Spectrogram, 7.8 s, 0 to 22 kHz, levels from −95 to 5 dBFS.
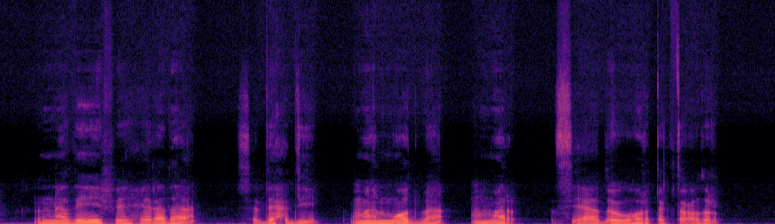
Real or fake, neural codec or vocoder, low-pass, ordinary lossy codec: fake; vocoder, 44.1 kHz, 128 mel bands, Pupu-Vocoder; none; none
